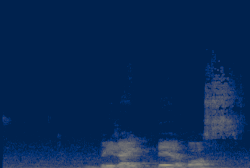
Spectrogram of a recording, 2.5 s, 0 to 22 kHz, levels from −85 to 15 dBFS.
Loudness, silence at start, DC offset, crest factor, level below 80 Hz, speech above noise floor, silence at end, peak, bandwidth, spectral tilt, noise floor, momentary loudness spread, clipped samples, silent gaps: -34 LUFS; 0.35 s; under 0.1%; 18 dB; -54 dBFS; 25 dB; 0.15 s; -18 dBFS; 14 kHz; -4.5 dB/octave; -58 dBFS; 11 LU; under 0.1%; none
